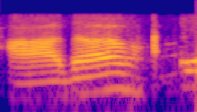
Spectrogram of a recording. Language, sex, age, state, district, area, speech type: Bengali, male, 18-30, West Bengal, Uttar Dinajpur, rural, conversation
